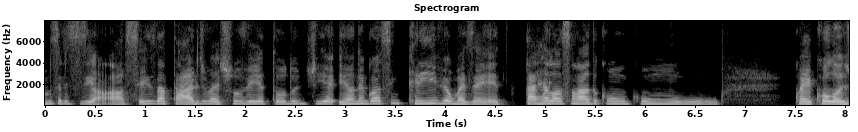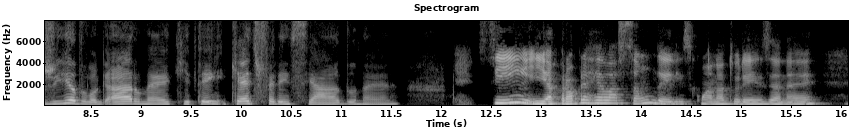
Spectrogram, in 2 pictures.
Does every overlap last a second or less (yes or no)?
yes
